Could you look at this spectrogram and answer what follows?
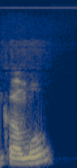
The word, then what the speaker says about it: Komu: A-L-E-K-S-I. Puis Como, ça se prononce, ça s'écrit K-O-M-U. Mais le O, eux autres, il est comme fermé un peu.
